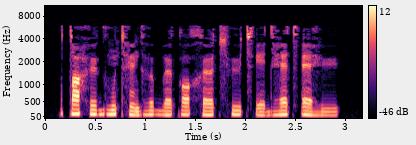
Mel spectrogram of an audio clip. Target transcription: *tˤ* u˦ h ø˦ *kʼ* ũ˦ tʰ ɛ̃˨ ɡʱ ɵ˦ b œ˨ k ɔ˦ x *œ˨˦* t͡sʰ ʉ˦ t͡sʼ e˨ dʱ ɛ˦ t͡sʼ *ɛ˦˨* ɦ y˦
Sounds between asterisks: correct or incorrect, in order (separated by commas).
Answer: correct, incorrect, correct, correct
